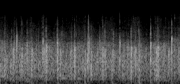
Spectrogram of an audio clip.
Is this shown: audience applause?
yes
